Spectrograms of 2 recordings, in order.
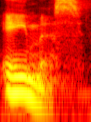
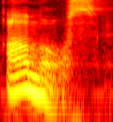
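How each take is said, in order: First: The name is said the usual English way. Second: The name is said the Hebrew way. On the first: The speaker calls it wrong. "I always pronounce my name Amos, right? Like famous Amos" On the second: The speaker calls it right. "the proper way to pronounce it in Judaism and in Hebrew"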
